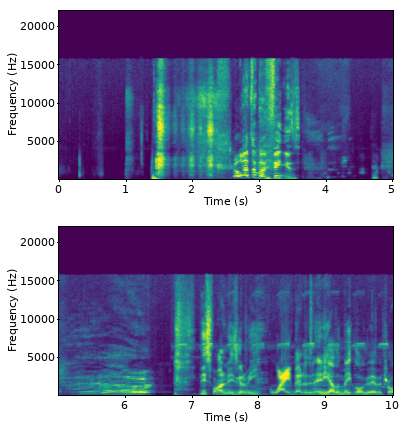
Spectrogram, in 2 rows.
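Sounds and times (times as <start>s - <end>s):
man groaning in disgust: 5.1s - 6.5s.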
